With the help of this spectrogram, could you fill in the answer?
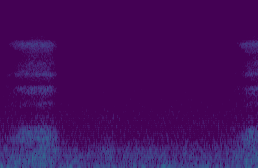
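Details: Morning snoring from Deokbae, a Cocker Spaniel fast asleep: one long raspy snore of about a second opens, then quiet breathing, then the next snore begins at the very end.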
